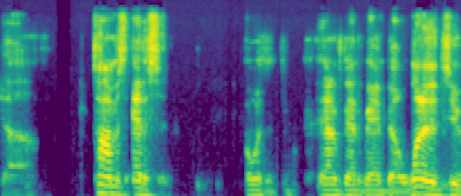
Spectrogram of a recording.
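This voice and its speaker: Bright and sharp in tone, a man's voice rushes along at a very fast pace. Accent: American. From US, Maryland. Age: 70s. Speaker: landscaper and life coach. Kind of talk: casual interview.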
